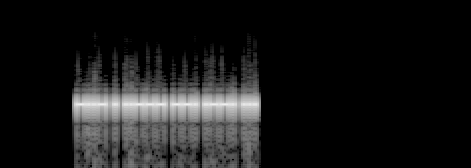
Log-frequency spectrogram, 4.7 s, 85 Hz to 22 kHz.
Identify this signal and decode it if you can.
Morse code, heard as a keyed tone, about 41 wpm, 700 Hz. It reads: XE2GPS
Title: DXCC-100 Call Signs - 6 Characters - 45wpm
